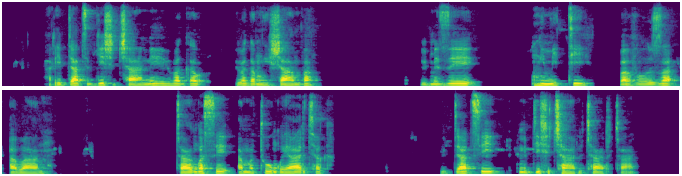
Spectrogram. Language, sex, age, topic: Kinyarwanda, male, 25-35, health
